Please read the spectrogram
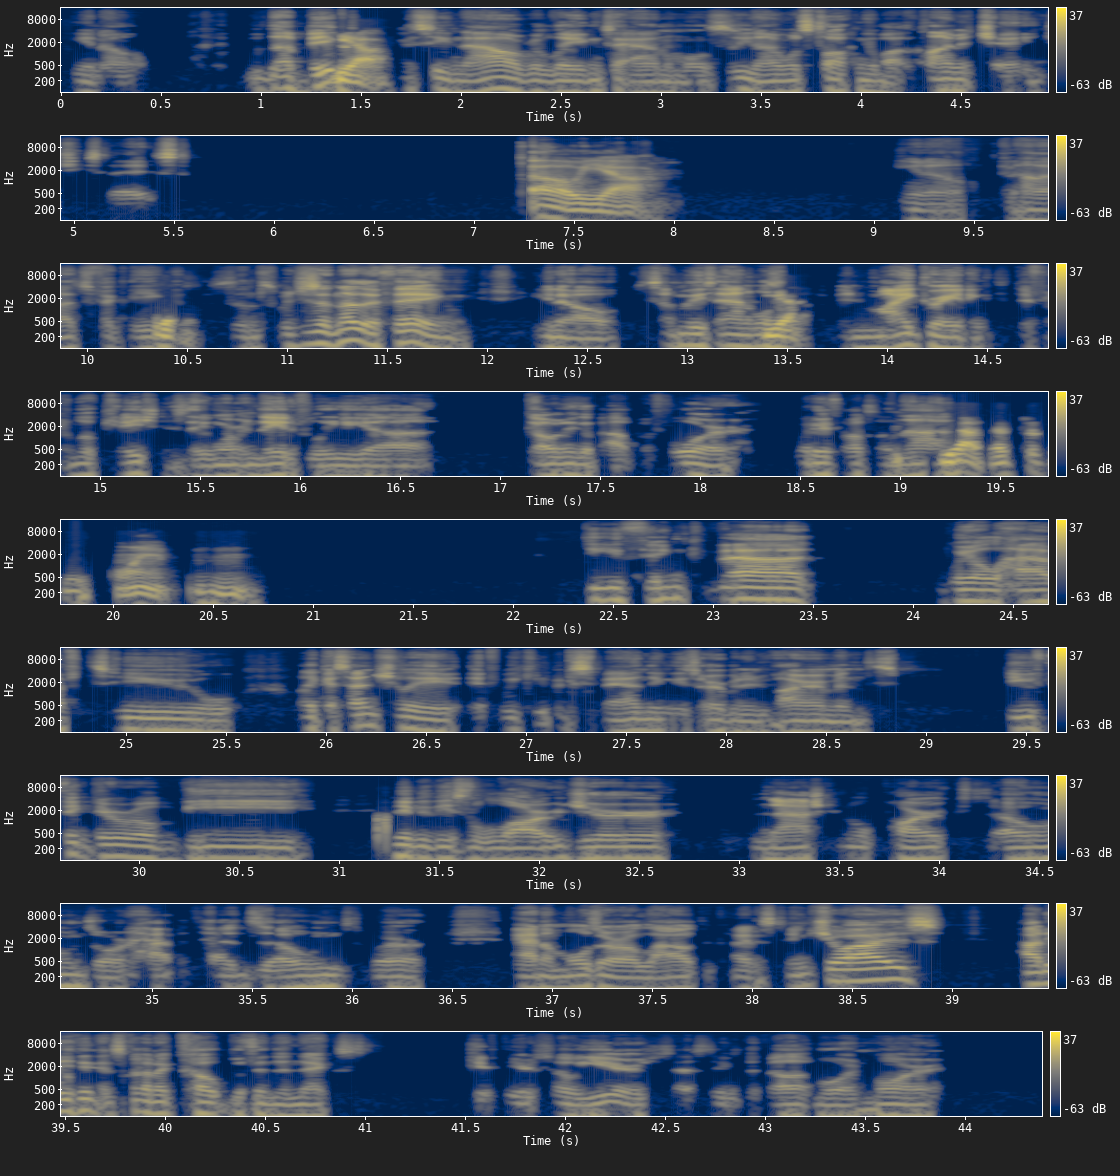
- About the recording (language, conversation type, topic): English, unstructured, Why do people care about endangered animals?
- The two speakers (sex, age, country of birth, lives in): male, 20-24, United States, United States; male, 40-44, United States, United States
- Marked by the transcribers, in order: distorted speech; other background noise; "sanctuarize" said as "sanctuize"; tapping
